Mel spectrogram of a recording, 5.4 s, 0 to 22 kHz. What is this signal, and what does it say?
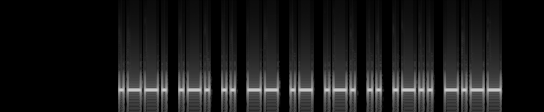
Morse code, heard as a keyed tone, about 28 wpm, 700 Hz. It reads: PRIMARILY
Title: LY Suffix - Top 100 Words with Base Words 28wpm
